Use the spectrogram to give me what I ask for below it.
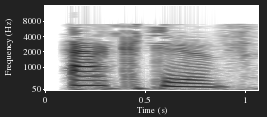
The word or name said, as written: activeness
